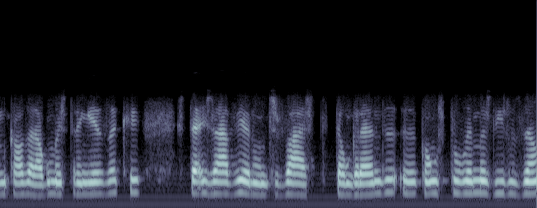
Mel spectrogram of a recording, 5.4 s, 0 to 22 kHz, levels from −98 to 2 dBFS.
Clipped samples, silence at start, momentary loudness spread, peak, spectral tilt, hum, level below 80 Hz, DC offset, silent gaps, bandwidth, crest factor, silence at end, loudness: under 0.1%; 0 s; 7 LU; -8 dBFS; -3.5 dB/octave; none; -72 dBFS; under 0.1%; none; 3.9 kHz; 18 dB; 0 s; -26 LUFS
